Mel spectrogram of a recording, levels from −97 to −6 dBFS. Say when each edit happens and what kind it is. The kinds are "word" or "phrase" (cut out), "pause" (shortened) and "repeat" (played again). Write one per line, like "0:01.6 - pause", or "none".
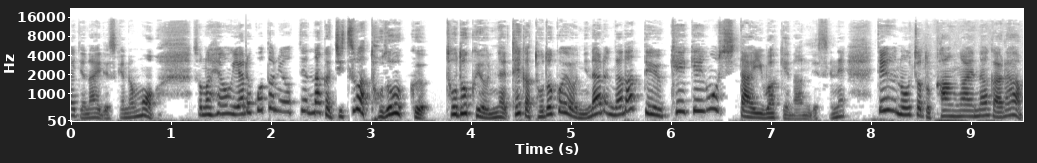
0:03.7 - pause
